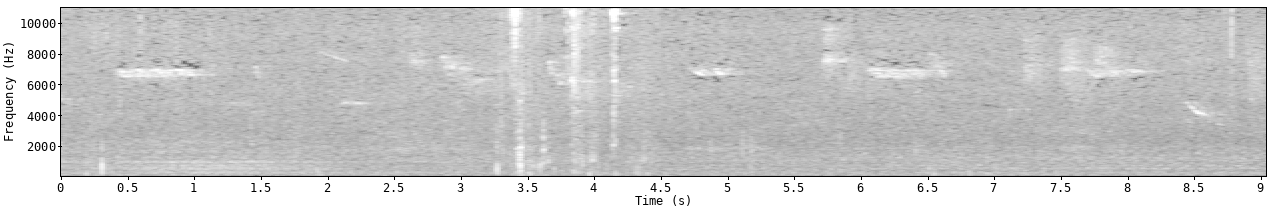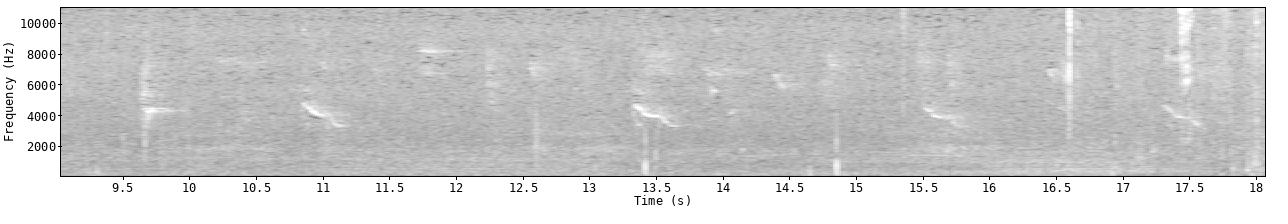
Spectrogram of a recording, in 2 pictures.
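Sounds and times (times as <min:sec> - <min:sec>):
small bird chirping: 0:13.3 - 0:18.0.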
